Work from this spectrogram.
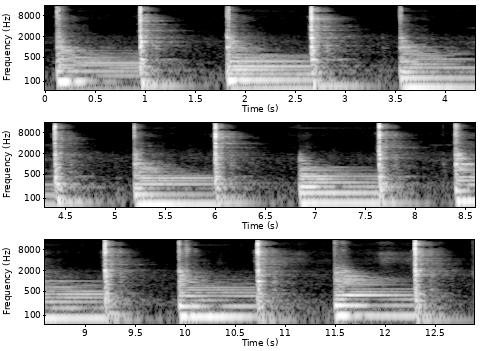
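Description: Slow slap technique on an electric bass guitar, with evenly spaced thumb slaps and string pops ringing out one by one, around sixteen strong plucked hits played loud and close, unaccompanied by speech.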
